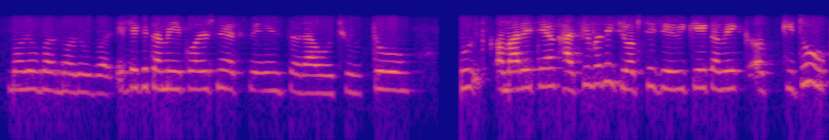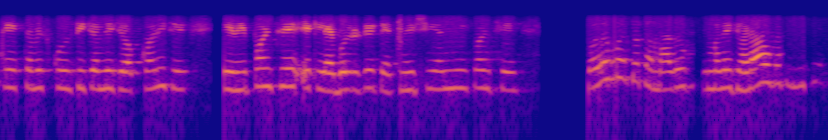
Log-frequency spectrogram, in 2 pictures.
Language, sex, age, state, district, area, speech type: Gujarati, female, 18-30, Gujarat, Mehsana, rural, conversation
